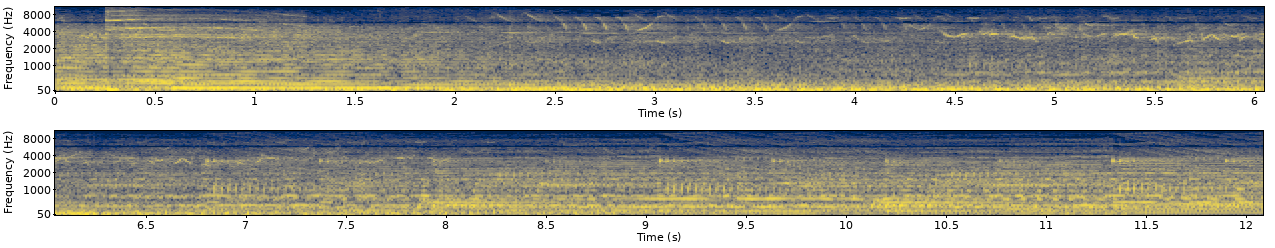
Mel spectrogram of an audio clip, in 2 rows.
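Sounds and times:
birds chirping: 1.5 - 12.0.

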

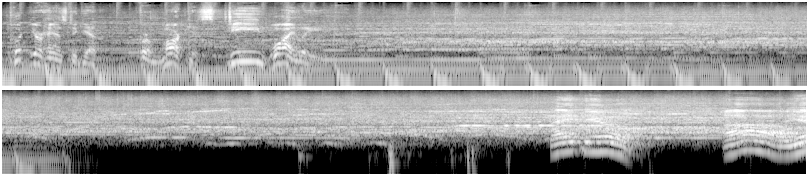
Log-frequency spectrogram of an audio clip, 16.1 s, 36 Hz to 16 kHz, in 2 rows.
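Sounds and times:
audience applauding and cheering: 0.0 - 16.0.

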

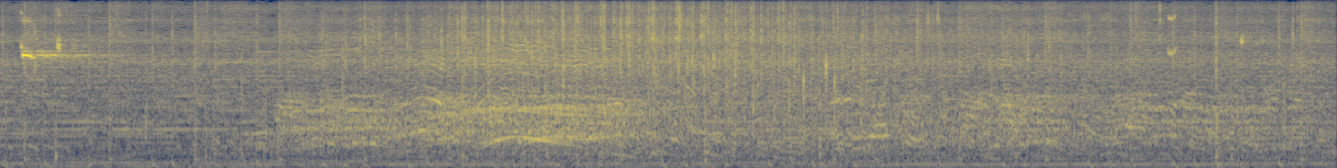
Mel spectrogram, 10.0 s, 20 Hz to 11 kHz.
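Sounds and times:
players calling out: 1.7 - 10.0.

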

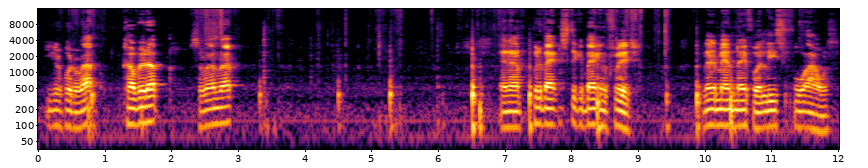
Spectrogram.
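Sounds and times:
cling wrap crinkling: 2.3 - 7.6.

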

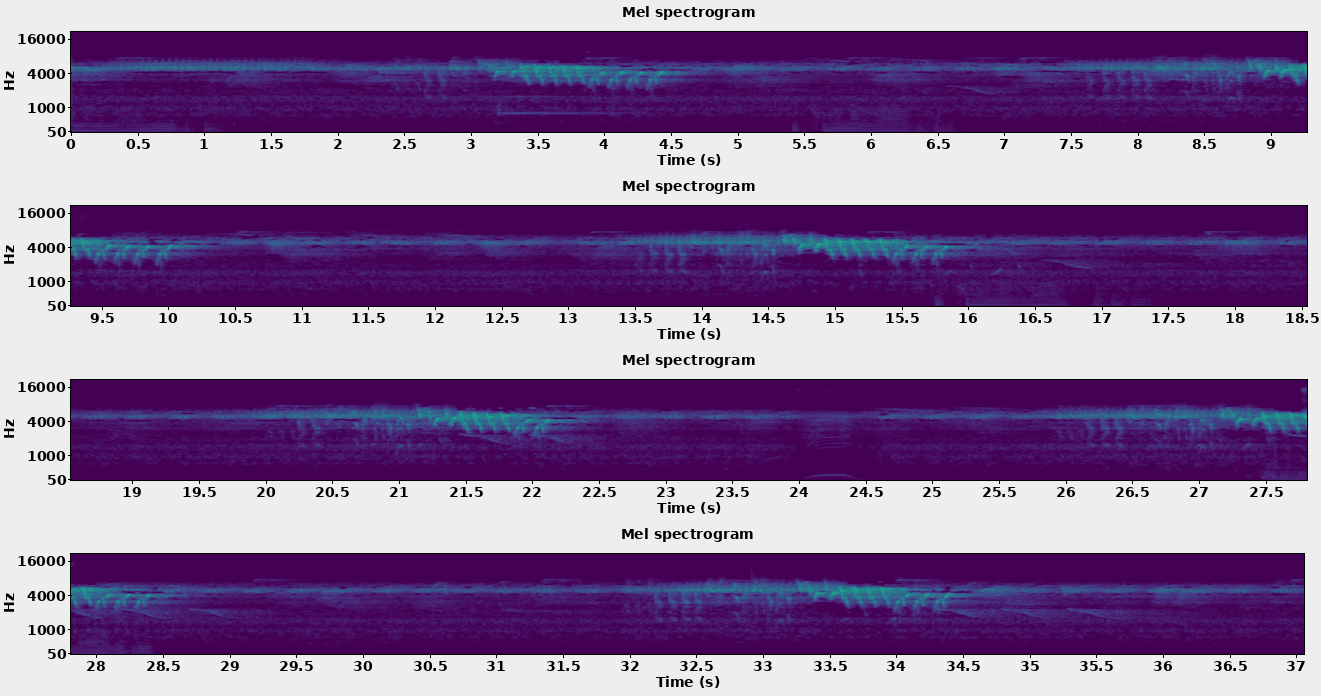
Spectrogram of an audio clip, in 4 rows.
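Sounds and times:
songbird trilling: 3.2 - 4.6.

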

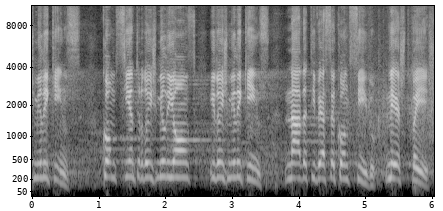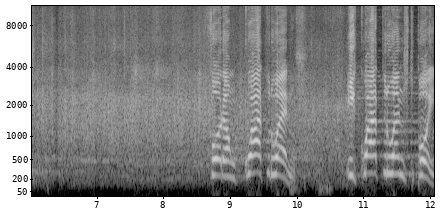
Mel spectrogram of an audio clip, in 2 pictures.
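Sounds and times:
crowd applauding: 4.8 - 11.4.

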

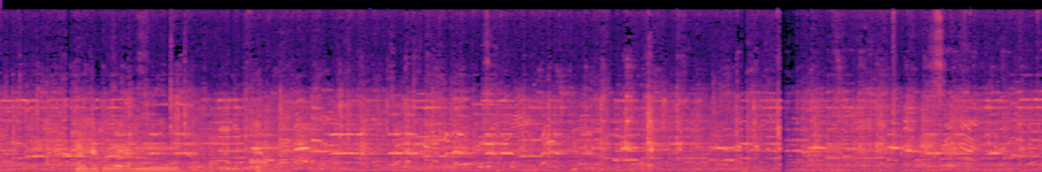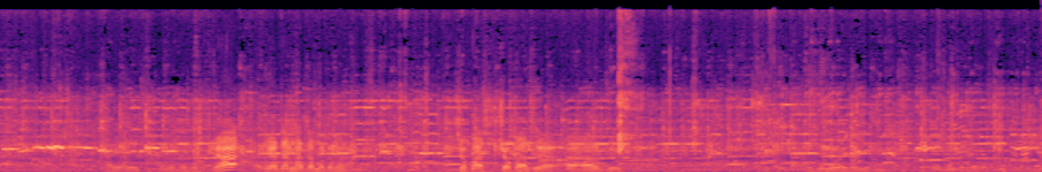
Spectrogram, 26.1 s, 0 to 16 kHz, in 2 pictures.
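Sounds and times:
crowd talking: 0.0 - 26.0.

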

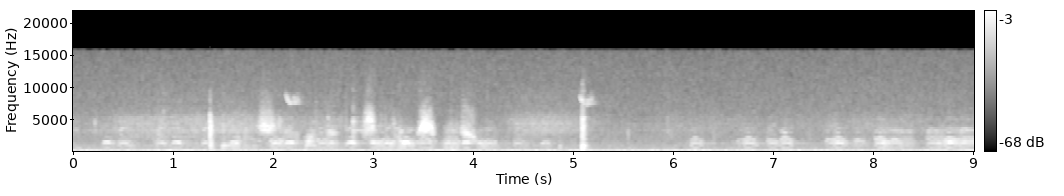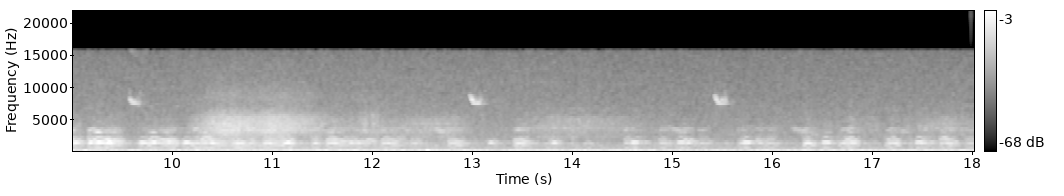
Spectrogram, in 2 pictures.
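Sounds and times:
steady low rumble: 0.0 - 9.2
crows cawing: 0.3 - 4.9, 6.2 - 14.0, 14.6 - 18.0.

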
